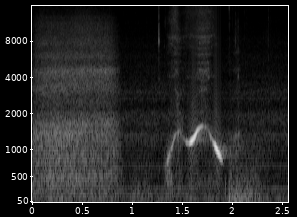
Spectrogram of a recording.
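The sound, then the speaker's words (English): A whistled catcall imitated by a person: a sharp tone swoops up, holds, then slides down in a loud two-part wolf whistle, following a short burst of steady hiss. “Next minute I hear a cat call.”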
